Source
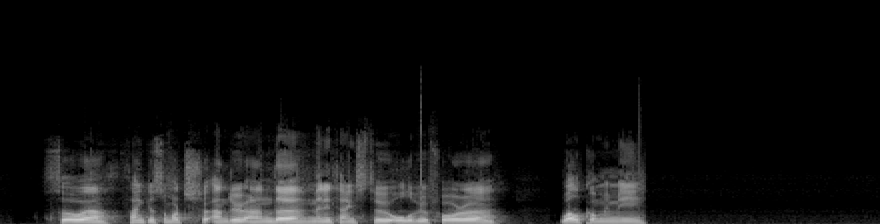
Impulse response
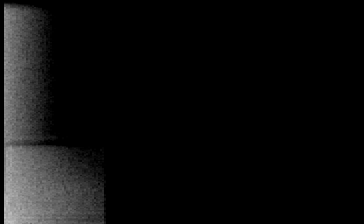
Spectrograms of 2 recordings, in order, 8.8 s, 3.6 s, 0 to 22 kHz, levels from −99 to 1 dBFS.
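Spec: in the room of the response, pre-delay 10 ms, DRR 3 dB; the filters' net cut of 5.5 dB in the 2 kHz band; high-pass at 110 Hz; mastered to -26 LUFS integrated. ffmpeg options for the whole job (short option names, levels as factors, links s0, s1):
-filter_complex "[0:a]highpass=110,equalizer=f=2000:t=o:g=-7.5,asplit=2[s0][s1];[1:a]atrim=start_sample=2205,adelay=10[s2];[s1][s2]afir=irnorm=-1:irlink=0,volume=0.0376[s3];[s0][s3]amix=inputs=2:normalize=0,volume=1.06"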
